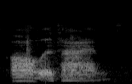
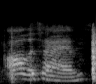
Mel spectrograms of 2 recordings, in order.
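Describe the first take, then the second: First: Much lower and slowed right down; low slow echo. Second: Punchy, louder call of the answer; emphatic repeat. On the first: Reader echoing her answer to herself, low and slow. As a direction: drop it low and drag it out. Repeating own joke answer. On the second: Reader answering her own question, emphatic and loud. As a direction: throw the answer out with a grin. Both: Pretend.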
